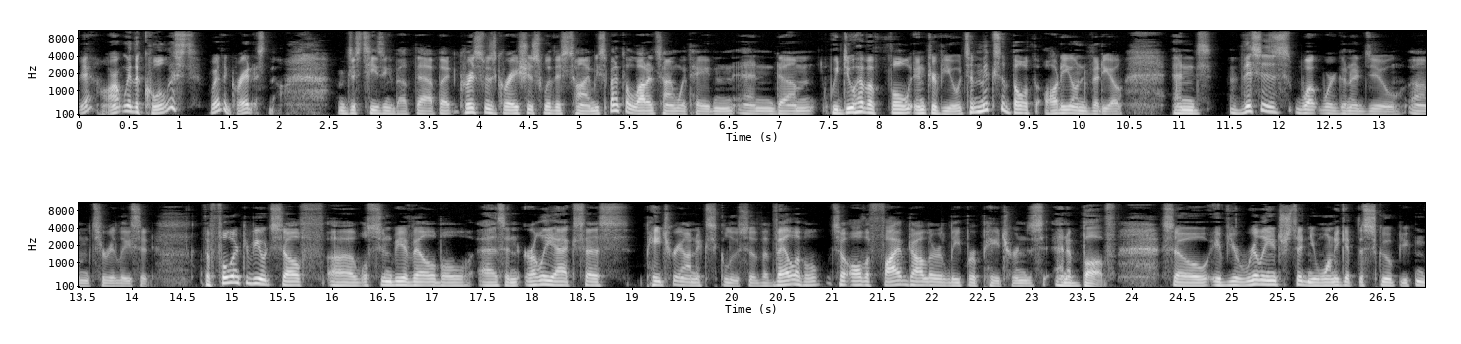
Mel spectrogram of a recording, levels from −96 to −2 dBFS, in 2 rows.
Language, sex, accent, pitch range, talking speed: English, male, American, 115-145 Hz, 210 wpm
